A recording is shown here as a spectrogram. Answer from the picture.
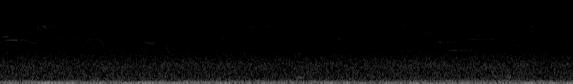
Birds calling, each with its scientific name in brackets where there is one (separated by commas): unidentified bird, Eastern Kingbird (Tyrannus tyrannus), Wood Thrush (Hylocichla mustelina)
